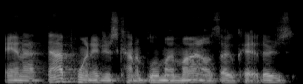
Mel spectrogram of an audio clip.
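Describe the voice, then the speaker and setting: A young man with a low-pitched voice. He talks as an interview guest, telling stories in a loose, informal, conversational way. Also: flat delivery, quick pace. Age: young adult. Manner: informal, loose phrasing peppered with "like" and "you know". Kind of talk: casual conversational storytelling.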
